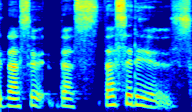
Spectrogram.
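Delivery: ordinary talk, nothing marked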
